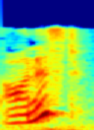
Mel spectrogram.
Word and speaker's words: honest: Okay, there are exceptions like honest and are, where an H becomes silent and we pronounce it as honest and are.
